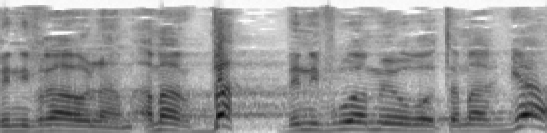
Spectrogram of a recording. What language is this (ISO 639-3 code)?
heb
